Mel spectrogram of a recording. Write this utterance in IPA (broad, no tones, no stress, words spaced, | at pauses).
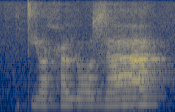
tʲɔħɯɾɔza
